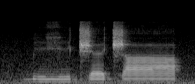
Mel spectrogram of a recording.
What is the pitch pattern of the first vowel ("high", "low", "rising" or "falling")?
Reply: high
